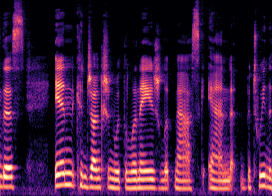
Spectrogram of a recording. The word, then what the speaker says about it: Laneige: I've also been enjoying my Laneige.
